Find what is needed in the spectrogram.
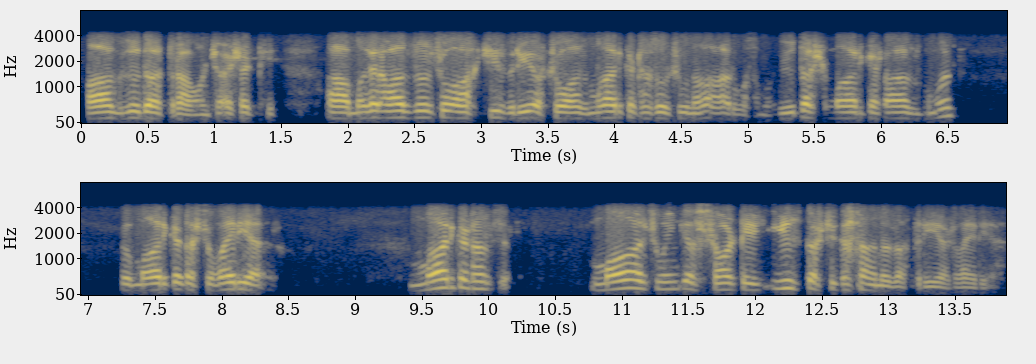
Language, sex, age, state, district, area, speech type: Kashmiri, male, 45-60, Jammu and Kashmir, Ganderbal, urban, conversation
